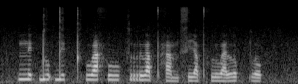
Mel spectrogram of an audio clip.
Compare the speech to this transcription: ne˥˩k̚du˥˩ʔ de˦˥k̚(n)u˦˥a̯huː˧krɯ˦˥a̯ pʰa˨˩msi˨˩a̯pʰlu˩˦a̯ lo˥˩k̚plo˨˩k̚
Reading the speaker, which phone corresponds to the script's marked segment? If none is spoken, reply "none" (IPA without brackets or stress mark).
tʰ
